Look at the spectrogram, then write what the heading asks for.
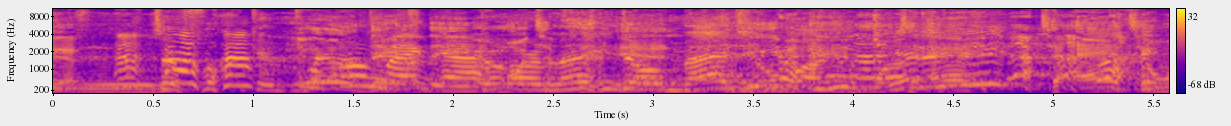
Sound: overlapping chatter

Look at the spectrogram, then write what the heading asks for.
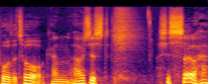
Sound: breath

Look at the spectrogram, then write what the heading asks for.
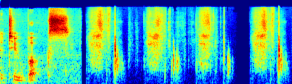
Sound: pages turning

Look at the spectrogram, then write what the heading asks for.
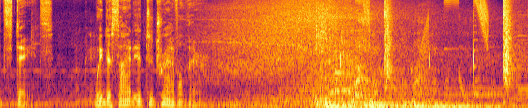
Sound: plane engine running; catchy instrumental music

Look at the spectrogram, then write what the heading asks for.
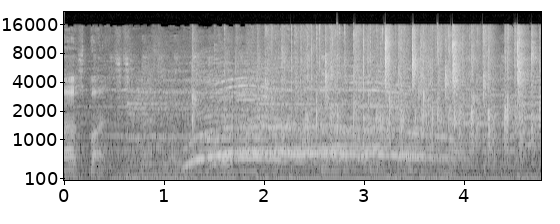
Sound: crowd clapping and cheering

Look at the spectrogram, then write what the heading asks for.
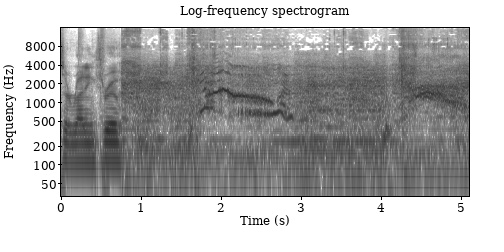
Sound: victim screams

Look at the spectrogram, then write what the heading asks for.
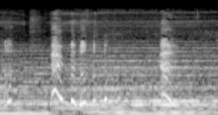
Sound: laughs

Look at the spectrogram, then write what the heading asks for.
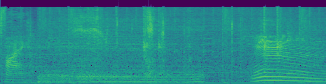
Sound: slurping

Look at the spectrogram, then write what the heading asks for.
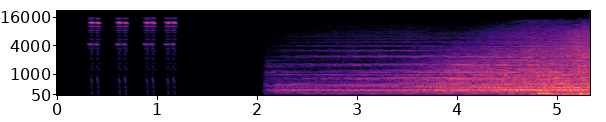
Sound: computer clicking

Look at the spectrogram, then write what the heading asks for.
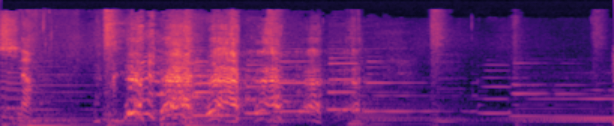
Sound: laughter

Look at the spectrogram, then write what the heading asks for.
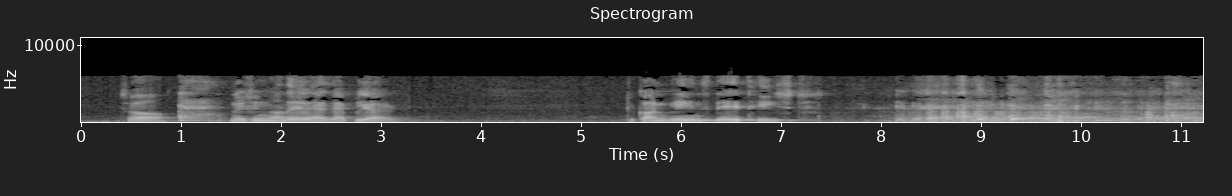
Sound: laughter

